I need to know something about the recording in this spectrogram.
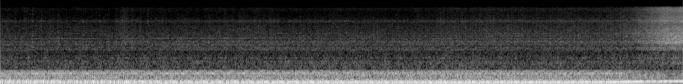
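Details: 2006 Chevy Silverado LBZ Duramax diesel, revved in neutral with new 5-inch straight pipe, flow-through muffler and DSP5 tune; rumble climbs smoothly each blip with rising turbo whistle fading cleanly; healthy free revs and turbo spool.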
